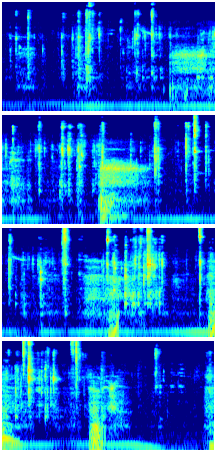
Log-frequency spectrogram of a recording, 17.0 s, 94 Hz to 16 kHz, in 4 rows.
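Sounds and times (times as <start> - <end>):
steady low hum: 0.0 - 17.0
clicks taps and rustling: 7.1 - 14.5.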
